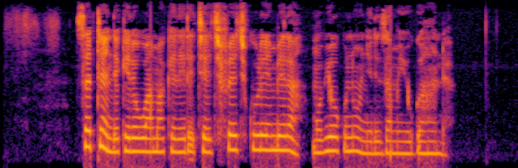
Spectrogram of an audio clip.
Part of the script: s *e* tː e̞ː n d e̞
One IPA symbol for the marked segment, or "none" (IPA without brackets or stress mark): e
